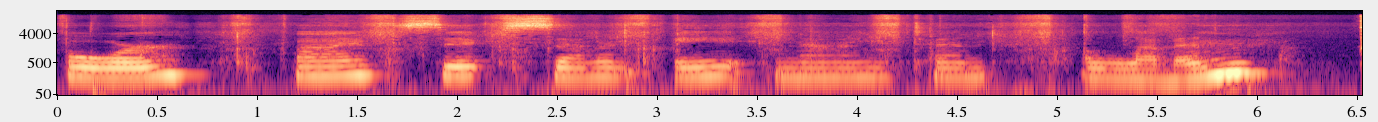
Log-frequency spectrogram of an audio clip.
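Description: A woman's voice counting aloud, one number after another, about ten in all.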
